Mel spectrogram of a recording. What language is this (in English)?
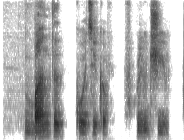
Russian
